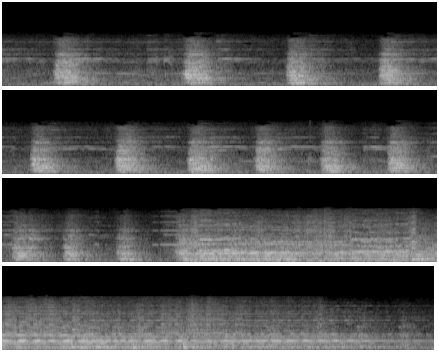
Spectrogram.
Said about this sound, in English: The train pulled out. And the tall girl and a teacher waited in the rain for the Jim Crow coach.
